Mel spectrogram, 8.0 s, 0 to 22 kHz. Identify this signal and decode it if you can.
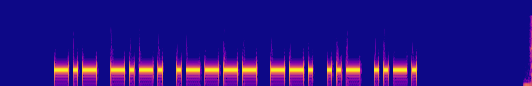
Morse code, heard as a keyed tone, about 16 wpm, 650 Hz. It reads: KC1GUF
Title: SOTA QSO Practice 17wpm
